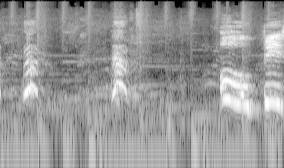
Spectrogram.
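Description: A cartoon dog in an animated read-aloud storybook barks and yips, four short separate barks spaced out over a quiet background, the last two close together.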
